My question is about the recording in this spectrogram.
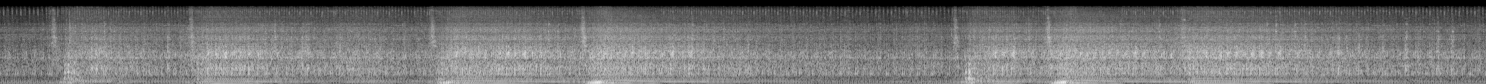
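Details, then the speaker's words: BMW N42 petrol engine idling with a busy metallic timing chain rattle; faulty exhaust-side camshaft adjuster (VANOS). "Das heißt, wenn man einen Rassel hat und Stecker hier abzieht und das Rassel so gut wie weg ist, dann ist es meistens immer Auslassseite, die kaputt geht. Und bei dem ist es auch das Problem."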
